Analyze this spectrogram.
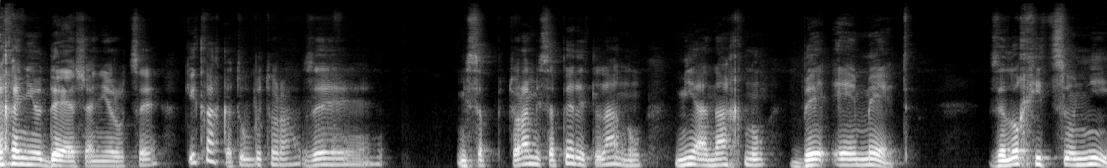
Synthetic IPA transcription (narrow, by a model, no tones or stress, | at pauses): eχanijod̪eaʃeanʲiɾot͡se | kikʰaχkat̪uvbet̪oɾaze | misat̪oɾamesapeɾet̪lanu | mianaχnu | beʔemet̪ | zelo̞χit͡sonʲi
